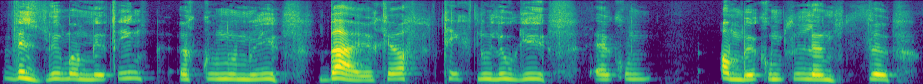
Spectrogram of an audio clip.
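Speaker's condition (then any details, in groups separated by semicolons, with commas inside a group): Cerebral palsy; speech difficulties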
